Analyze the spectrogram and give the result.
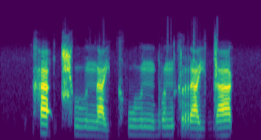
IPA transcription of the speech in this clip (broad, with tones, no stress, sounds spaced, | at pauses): kʰ a˥˩ ʔ t͡ɕʰ uː˧ n a˨˩ j kʰ w u˧ n b o˦˥ n k r a˧ j d a˦˥ k̚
